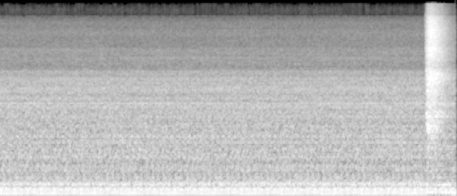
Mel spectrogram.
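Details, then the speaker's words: Diesel truck during a CDL pre-trip brake test, RPM raised to build air pressure. Steady idle, then a sudden short hiss near the end as the air compressor relief valve pops off; normal. "I raise my RPMs up so that I build up air pressure quicker, waiting for that relief valve to go off."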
